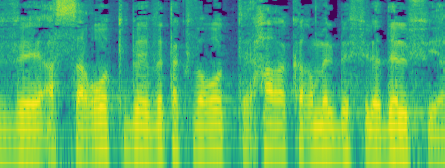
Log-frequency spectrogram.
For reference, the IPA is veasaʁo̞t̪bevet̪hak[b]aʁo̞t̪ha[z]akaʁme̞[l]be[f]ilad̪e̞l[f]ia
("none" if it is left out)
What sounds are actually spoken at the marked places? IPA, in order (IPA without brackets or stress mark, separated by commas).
v, ʁ, l, f, f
